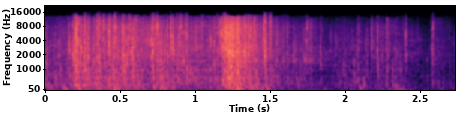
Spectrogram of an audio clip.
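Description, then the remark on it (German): Crisp crinkling and rustling of a plastic snack packet being torn open, with a sharp burst in the middle before the rustle tapers off into a few quieter crackles. “So muss ich das kurz aufmachen.”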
